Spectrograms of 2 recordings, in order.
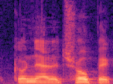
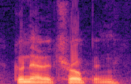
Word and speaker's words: gonadotropin: This is best for HCG testing, which would be human chorionic gonadotropic hormone. I may have mispronounced that. Gonadotropin.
